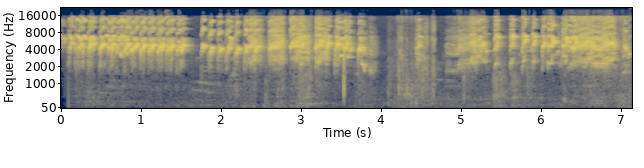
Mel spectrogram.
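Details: Lovebirds in a colony; loud, dense high-pitched chattering and squeaky chirps from many birds at once, nearly continuous, with brief dips between bursts.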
